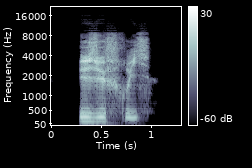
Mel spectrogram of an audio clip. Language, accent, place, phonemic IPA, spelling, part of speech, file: French, France, Lyon, /y.zy.fʁɥi/, usufruit, noun, LL-Q150 (fra)-usufruit.wav
- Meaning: usufruct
